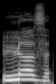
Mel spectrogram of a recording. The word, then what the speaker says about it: Lauv: Il s'appelle Love. Ça s'écrit L-A-U-V.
